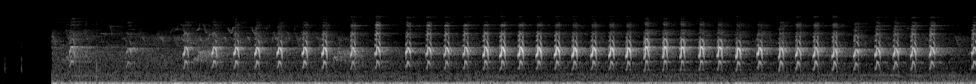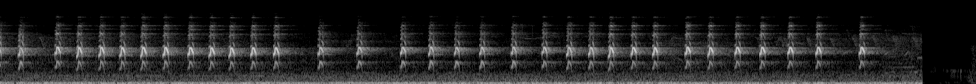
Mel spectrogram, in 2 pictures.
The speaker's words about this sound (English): I'm still not sure I could, so other call notes will be very helpful. Here are some other call notes of the pileated woodpecker.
